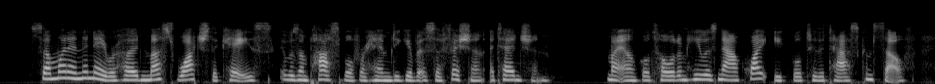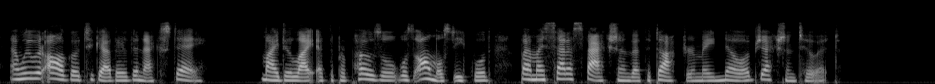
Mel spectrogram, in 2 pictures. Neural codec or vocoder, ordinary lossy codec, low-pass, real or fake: none; Opus, 32 kbps; 7.2 kHz; real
